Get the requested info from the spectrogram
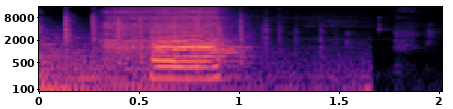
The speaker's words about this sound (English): That brings us right back into the show. That's kind of like the commercial break buzzer. Like, welcome back to the show, folks.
